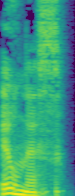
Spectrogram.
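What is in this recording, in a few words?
"illness", British English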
